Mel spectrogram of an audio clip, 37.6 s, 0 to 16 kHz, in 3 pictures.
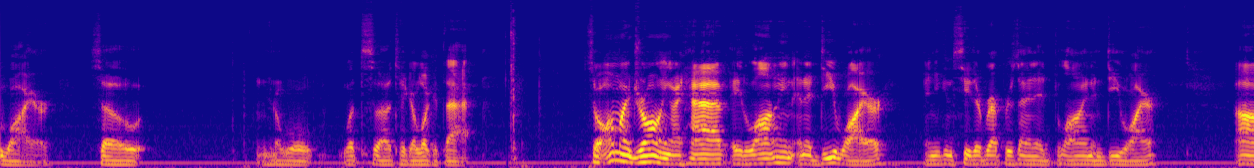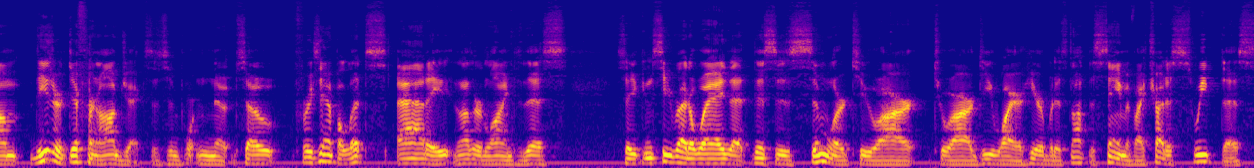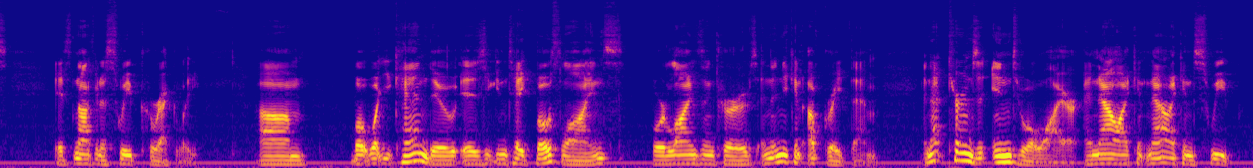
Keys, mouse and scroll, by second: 0.1 click, 5.0 ctrl+r, 9.4 click, 15.7 click, 17.6 click, 19.9 click, 21.3 click, 23.2 click, 29.7 shift+click, 30.9 ctrl+click, 33.1 click, 36.1 click.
